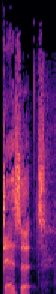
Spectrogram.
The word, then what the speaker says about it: desert: Just to be clear, desert is D-E-S-E-R-T, just one S, and desert is with double S, that's postre. And the stress changes. So desert has the stress on the first syllable, desert. Desert has the stress on the second syllable.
